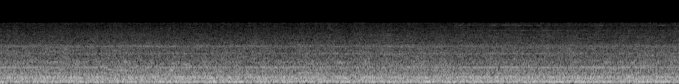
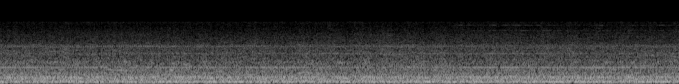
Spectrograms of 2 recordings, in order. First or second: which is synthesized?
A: first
